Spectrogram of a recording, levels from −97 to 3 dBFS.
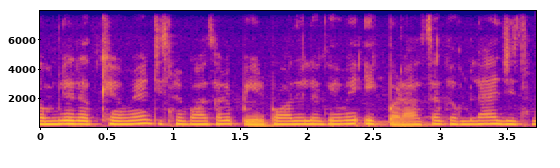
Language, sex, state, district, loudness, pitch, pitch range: Hindi, female, Haryana, Charkhi Dadri, -11 LUFS, 220 Hz, 215-230 Hz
